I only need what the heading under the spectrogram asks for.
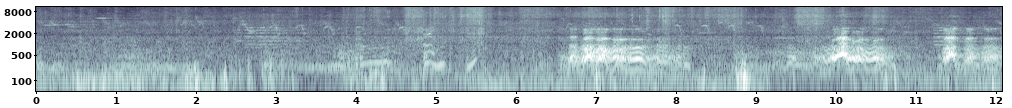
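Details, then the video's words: Dogs fighting with other dogs: rough growls and snarls build into louder bursts of barking and snarling near the end, with some human voices mixed in. "dogs 🐕 fighting with other dogs 🐕"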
